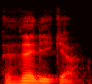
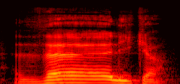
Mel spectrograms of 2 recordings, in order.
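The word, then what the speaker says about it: ذلك: Med après level Verica on dit pas délicat on dit zélika donc on l'écrit sans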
